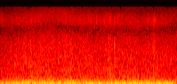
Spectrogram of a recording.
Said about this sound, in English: Those are earthworms. The worms are moving through the soil, and the little particles of sand are hitting against each other.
